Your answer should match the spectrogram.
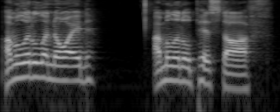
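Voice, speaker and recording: A slightly hoarse man ranting to his livestream chat, annoyed and repeating himself as he vents. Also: a little high, animated, moderate pace. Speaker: live streamer talking to chat. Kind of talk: casual livestream rant.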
